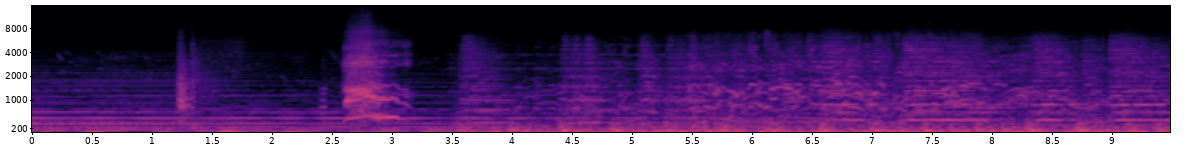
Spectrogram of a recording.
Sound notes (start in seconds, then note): 1.2 arrow whooshing; 2.4 man gasping; 4.3 group shouting; 4.3 menacing orchestral music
